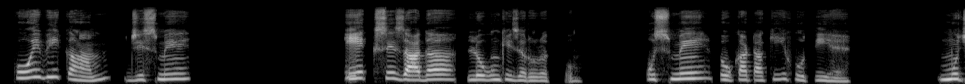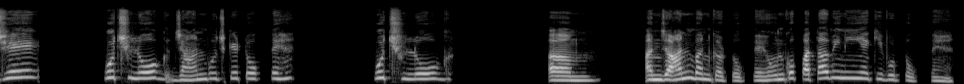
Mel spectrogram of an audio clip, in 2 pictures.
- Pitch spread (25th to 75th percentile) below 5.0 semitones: No, wide, 5.5 semitones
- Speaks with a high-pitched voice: Yes, high, 235 Hz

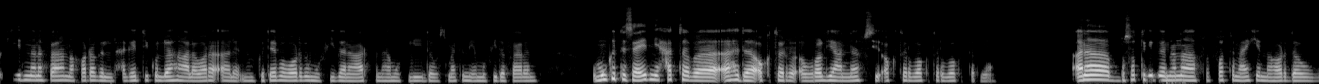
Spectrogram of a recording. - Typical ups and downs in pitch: No, narrow, 2.1 semitones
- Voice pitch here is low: No, medium, 180 Hz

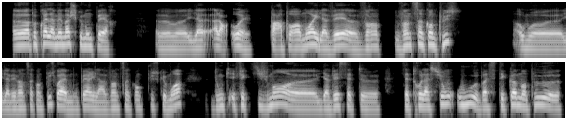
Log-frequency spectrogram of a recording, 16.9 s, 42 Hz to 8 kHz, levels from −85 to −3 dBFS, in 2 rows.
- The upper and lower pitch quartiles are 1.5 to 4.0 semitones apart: No, average, 4.6 semitones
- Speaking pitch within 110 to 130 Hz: Yes, low, 125 Hz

